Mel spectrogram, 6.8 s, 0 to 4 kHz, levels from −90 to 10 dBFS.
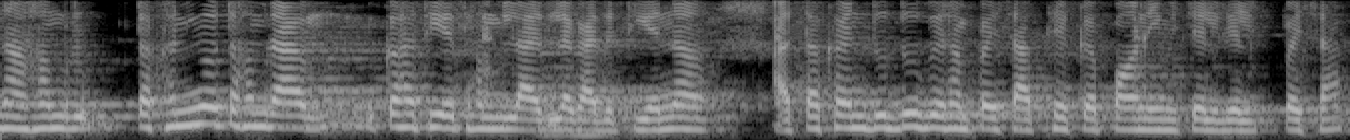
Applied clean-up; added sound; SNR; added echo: none; Musical instrument; 20 dB; none.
